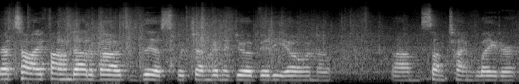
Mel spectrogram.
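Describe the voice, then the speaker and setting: A woman speaks at a moderate pace in a fairly high voice, her intonation flat and monotone, with long, frequent pauses, noticeable background noise and audible room echo. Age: 60s. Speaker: cooking channel host. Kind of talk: casual cooking demonstration chat. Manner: halting, many fillers.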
